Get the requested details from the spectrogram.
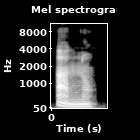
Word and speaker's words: hanno: Hanno. – Which is spelled H-A-N-N-O, but the H is silent.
